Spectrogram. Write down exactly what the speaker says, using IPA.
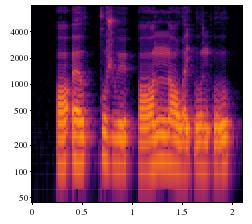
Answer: ɔ ʔ əː u̯ kː uː ʒ β ʉ | ɔː nː ɔː w ə i̯ ʔ uː n ʔ u

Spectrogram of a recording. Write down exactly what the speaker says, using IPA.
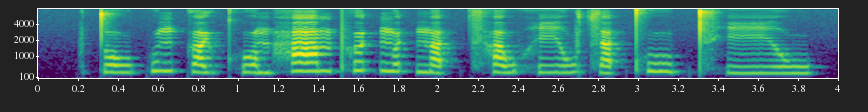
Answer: t̪ o˨ w kʷ ɪ˥ ŋ k ɐ˨˧ j kʷʰ ɐ˨ m h aː˥ m pʰ ɵ˥ t̚ ŋ ɵ˧ t̚ n̪ ɐ˨˥ t̚ t͡sʰ ɐ˧ w h iː˨˧ w t͡s ɐ˨ t̚ pʰ uː˥ p̚ t͡sʰ iː˨ w

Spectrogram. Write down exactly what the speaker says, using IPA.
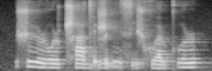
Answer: ʃ ʉ ɹ o ɹ ʈ͡ʂʰ a d ḛ ʐ ḭ r s ḭ ʒ xʷ a ɹ kʷʰ ɐ ɹ

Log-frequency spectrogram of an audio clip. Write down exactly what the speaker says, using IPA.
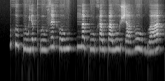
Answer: x o kʷ e w j ɛ kʷʼ ɨ w z ɛ x o w | n a kʷ ɨ w x a w p a w u ʃ a v o w ɡʷ a

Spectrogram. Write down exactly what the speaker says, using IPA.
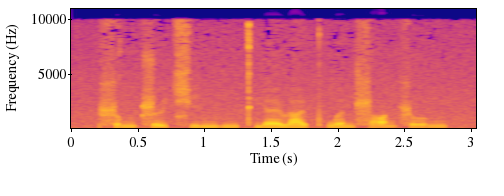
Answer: ʂ ʊ˧˥ ŋ ʈ͡ʂ ɻ̩˨˩ t͡ɕʰ i˥ ŋ i˥˩ ŋ t̪ʰ j ɛ˥ ɻ a˥ ɪ̯ pʰ w ə˥˩ n ʂ ɑ̰˨˩ ŋ ʂ ʊ˥ ŋ

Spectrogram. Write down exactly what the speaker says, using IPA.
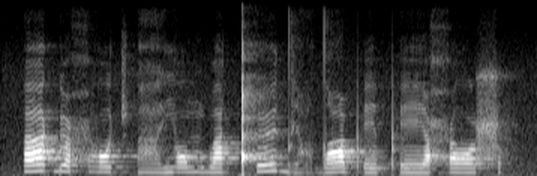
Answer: a ɠ ø ħ ɦ ɔ t͡ʃʼ a̤ j ɔ m b a ǃʰ ø d e̤ dˤ e pʼ e pʼ e ħ ɔ ʂ

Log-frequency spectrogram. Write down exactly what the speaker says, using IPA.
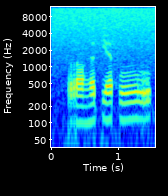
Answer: r ɔ ɦ ə pʲ œ f uː

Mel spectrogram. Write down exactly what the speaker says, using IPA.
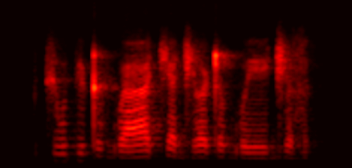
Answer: t͡ʃ u pʲ u ʈ o ɡʷ aː t͡ʃ a d͡ʒ ʌː ʈ ɐ ɡʷ eː d͡ʒ ʌ z

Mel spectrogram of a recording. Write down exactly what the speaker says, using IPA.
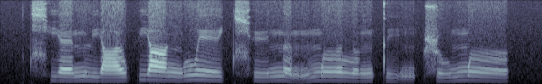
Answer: t͡ɕʰ j ɛ˨˦ n l j ɑ˨˦ ʊ̯ p j ɑ˥˨ ŋ l w e˥˨ ɪ̯ t͡ɕʰ y˨˦ n ə̰˨˩ n m ɤ˦ l ʊ˨˦ ŋ t̪ ḭ˨˩ ŋ ʈ͡ʂ u˨˦ m ɤ˥˨

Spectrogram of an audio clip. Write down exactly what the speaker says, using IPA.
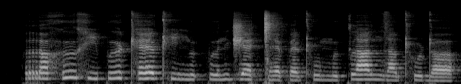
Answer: r ʌ h ɯ x i p ɯ ʈʰ ɛ ʈʰ i ŋ ɯ ʔ p ɯ n d͡ʒ ɛ ɡ͡ǀ ɛ p ɛ ʈʰ u m ɯ k l a l n z a ʈʰ u ɖ ʌ

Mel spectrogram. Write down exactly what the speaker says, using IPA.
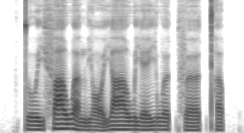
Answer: t̪ uː˨ j f aː˥ w ɐ˨ n j ɔː˨˩ j aː˧ w j e˨˧ j w ɵ˧ t̚ f œː˧ t̚ t̪ʰ ɐ˥ p̚

